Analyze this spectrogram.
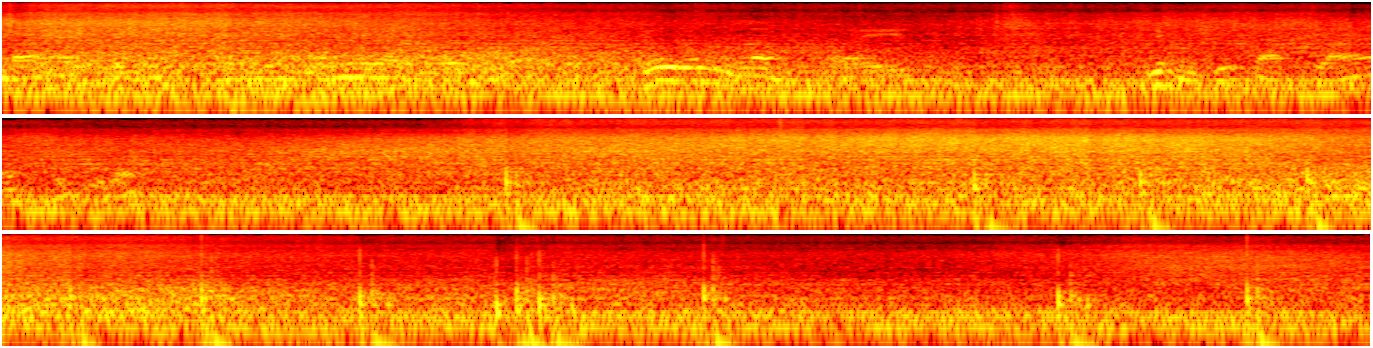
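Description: Sea water washes steadily around a boat.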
